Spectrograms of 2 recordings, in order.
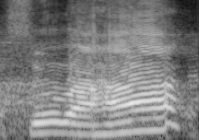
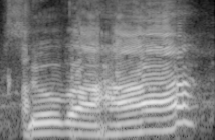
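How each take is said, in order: Both takes have the same delivery.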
